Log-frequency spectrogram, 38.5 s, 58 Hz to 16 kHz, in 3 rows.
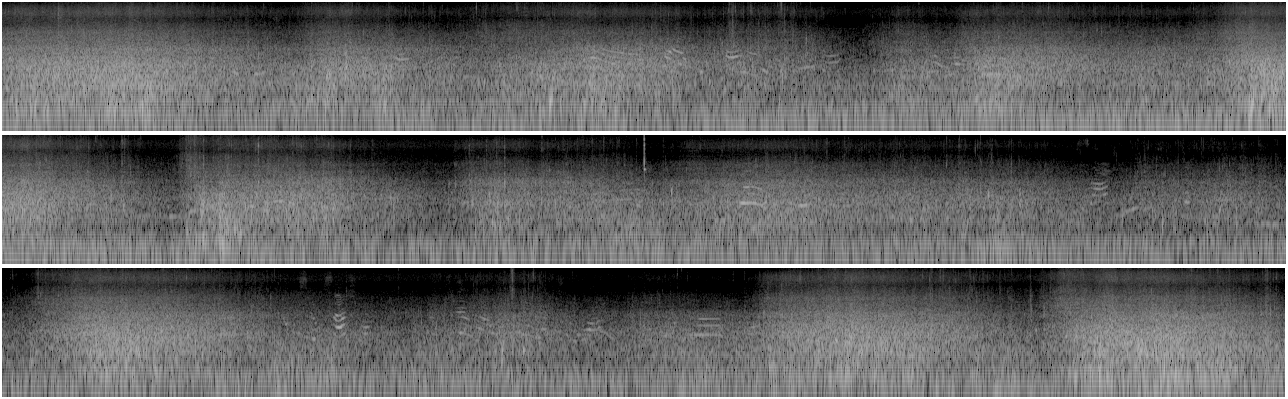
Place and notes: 中澳沙灘, Hsiao Liouciou Island - Small beach
Small beach, The sound of waves and tides, Yacht whistle sound
Zoom H2n MS +XY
